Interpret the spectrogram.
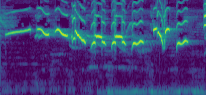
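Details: Oriental magpie-robin, locally kacer, in ngobra-style master song: an opening pure whistle, then evenly spaced looping whistled notes about three per second, wavering and descending, with a low hum in the background.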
